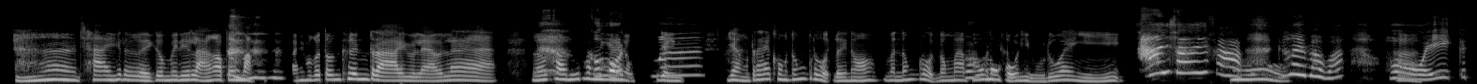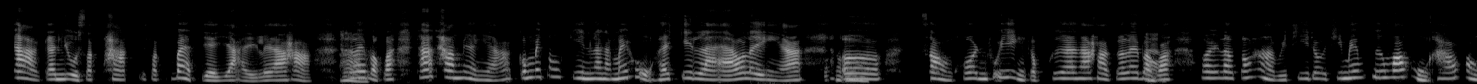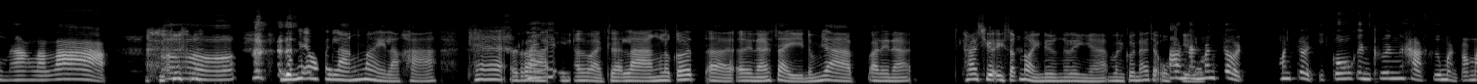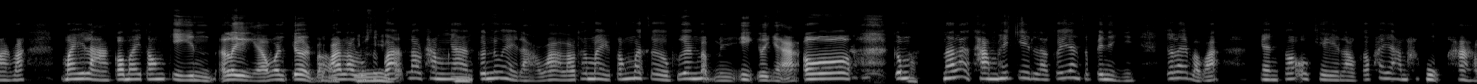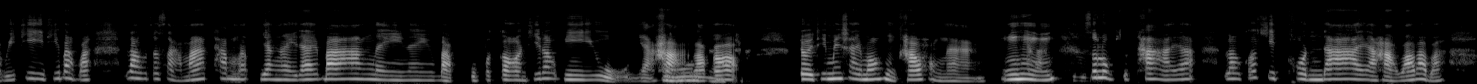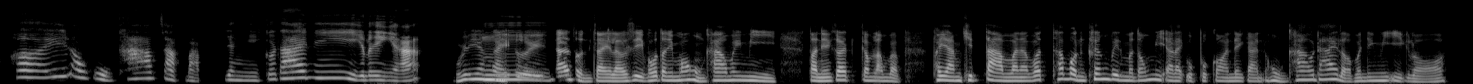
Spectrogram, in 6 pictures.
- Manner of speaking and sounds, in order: chuckle; joyful: "ใช่ ใช่ค่ะ ก็เลยแบบว่า"; chuckle; other background noise; surprised: "อุ๊ย ! ยังไงเอ่ย ?"
- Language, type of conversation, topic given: Thai, podcast, อาหารจานไหนที่ทำให้คุณรู้สึกเหมือนได้กลับบ้านมากที่สุด?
